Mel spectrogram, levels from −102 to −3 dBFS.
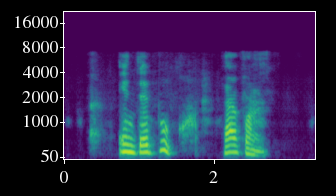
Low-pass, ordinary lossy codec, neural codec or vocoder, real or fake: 7.2 kHz; AAC, 48 kbps; codec, 16 kHz, 8 kbps, FreqCodec, smaller model; fake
